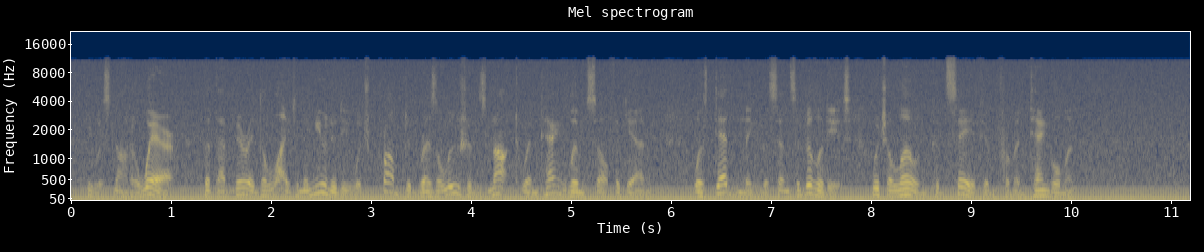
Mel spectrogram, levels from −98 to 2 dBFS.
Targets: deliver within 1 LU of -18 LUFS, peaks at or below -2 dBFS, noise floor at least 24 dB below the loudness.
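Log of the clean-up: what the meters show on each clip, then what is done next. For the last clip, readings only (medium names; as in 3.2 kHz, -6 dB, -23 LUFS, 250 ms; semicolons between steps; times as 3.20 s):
hum 60 Hz; highest harmonic 300 Hz; hum level -28 dBFS; noise floor -30 dBFS; noise floor target -51 dBFS; loudness -26.5 LUFS; peak level -8.0 dBFS; loudness target -18.0 LUFS
-> de-hum 60 Hz, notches 5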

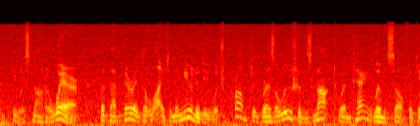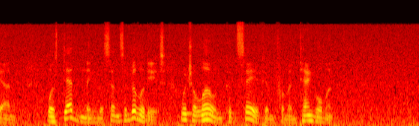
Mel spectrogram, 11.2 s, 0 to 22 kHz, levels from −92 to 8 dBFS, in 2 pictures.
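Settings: hum not found; noise floor -41 dBFS; noise floor target -51 dBFS
-> noise print and reduce 10 dB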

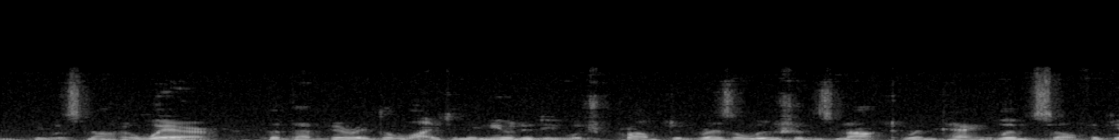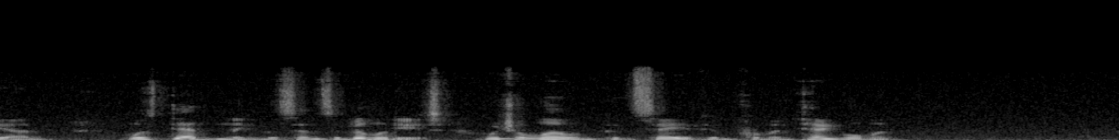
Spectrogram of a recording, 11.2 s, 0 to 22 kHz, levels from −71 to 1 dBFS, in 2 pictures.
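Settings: noise floor -50 dBFS; noise floor target -52 dBFS
-> noise print and reduce 6 dB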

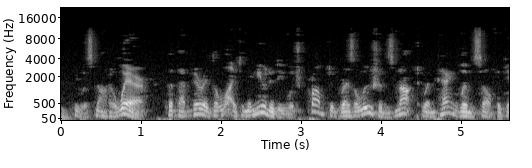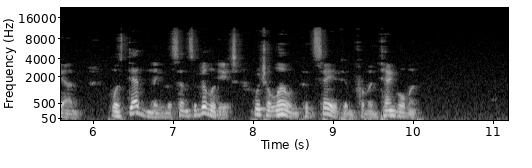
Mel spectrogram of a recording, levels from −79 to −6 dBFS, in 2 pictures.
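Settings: noise floor -56 dBFS; loudness -27.5 LUFS; peak level -9.0 dBFS; loudness target -18.0 LUFS
-> trim +9.5 dB; peak limiter -2 dBFS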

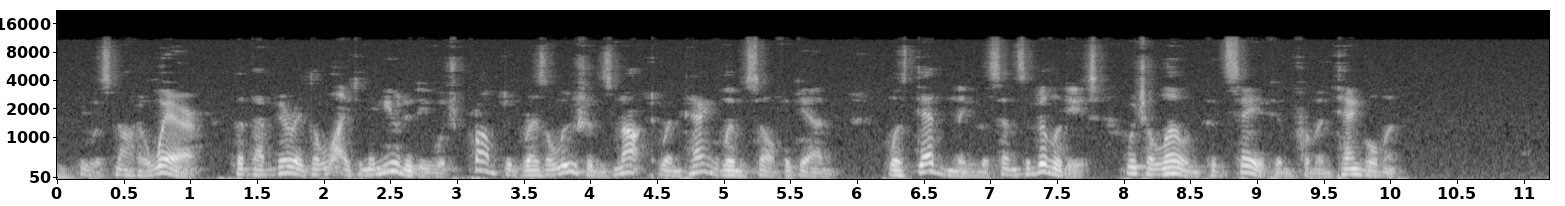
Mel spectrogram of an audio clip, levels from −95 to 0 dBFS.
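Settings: loudness -18.0 LUFS; peak level -2.0 dBFS; noise floor -46 dBFS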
